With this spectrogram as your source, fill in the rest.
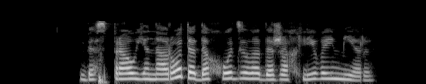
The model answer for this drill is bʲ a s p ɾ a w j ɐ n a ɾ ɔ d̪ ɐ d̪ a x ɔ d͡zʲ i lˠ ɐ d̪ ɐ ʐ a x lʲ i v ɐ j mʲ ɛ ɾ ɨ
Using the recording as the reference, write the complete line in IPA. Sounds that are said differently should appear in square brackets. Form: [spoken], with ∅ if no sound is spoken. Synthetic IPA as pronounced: bʲ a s p ɾ a w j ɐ n a ɾ ɔ d̪ ɐ d̪ a x ɔ d͡zʲ i lˠ ɐ d̪ ɐ ʐ a x lʲ i v ɐ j mʲ ɛ ɾ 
